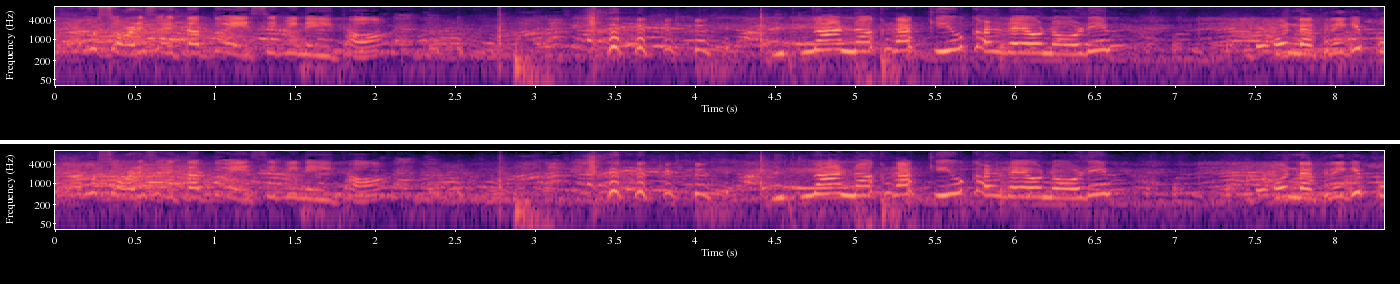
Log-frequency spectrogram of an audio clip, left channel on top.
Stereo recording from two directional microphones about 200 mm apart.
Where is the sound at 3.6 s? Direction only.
15° right (ahead or behind).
